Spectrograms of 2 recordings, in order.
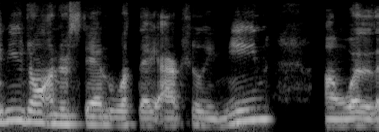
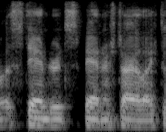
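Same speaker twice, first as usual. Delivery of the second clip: usual speaking voice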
